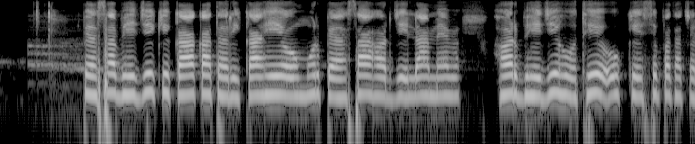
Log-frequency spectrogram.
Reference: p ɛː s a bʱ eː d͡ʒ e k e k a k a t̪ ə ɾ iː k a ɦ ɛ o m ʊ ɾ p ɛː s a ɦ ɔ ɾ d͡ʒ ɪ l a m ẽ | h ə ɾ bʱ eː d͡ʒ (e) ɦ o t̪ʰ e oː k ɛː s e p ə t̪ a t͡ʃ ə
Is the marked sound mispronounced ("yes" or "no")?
no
